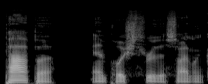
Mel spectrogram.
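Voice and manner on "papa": desperate shout for a father. A narrator's reading. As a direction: call out urgently, raising the second cry. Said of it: "Jonathan shouted".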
